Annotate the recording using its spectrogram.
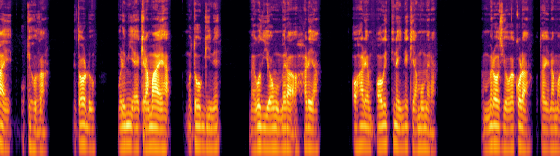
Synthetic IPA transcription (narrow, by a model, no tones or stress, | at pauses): ae | okeɦoða | netɔːdo | moɾemiɛkeɾamaeha | motoɡine | mɛɣoðiɛɔmomɛɾahaɾea | ɔɦaɾeaɔɣetinainekeamomɛɾa | namomɛɾaɔsiɔɣakoɾaotaɾenama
